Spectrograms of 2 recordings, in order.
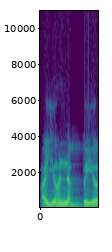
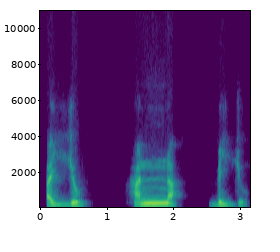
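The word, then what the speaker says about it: أَيُّهَا النَّبِيُّ: تو اس سے آگے ہم چلتے ہیں ایھا النبی, تو ایھا النبی نہیں, ایھا النبی, ایھا النبی, یہاں پر بھی وہی پوائنٹ ہے, بیجو یعنی بی کی آواز لمبی نہیں ہوگی اور نون پر 2 سیکنڈ گننا ہوگا.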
